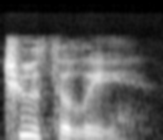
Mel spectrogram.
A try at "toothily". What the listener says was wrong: Okay, pronounce the TH there. Toothily. Okay, the TH is in the middle.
